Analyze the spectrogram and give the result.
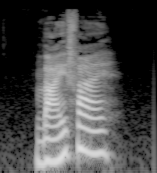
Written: wi-fi

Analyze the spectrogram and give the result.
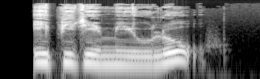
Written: epidemiolog

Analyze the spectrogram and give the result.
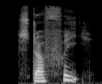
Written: stoffri

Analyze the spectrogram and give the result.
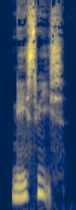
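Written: næsvise

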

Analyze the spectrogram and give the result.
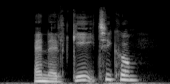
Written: analgetikum

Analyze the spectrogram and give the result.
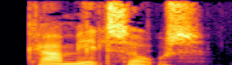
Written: karamelsovs

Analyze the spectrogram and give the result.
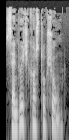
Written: sandwichkonstruktion

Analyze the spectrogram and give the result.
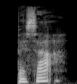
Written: basar

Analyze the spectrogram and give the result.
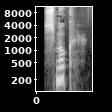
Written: smuk

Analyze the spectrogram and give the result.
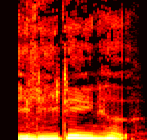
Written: eliteenhed

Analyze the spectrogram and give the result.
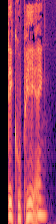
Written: dekupering

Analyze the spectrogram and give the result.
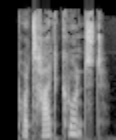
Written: portrætkunst

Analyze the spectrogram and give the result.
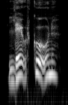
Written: lavtgående

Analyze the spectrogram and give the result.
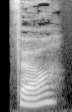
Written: fyrre

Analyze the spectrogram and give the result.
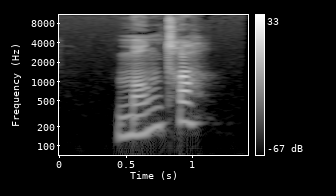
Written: MONTREN

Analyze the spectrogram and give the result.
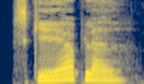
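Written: skæreblad

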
